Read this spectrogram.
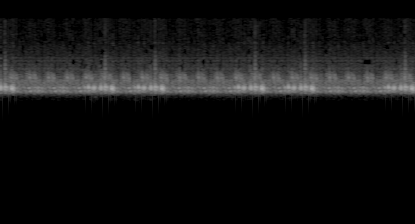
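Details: Calming cricket sounds for deep sleep: shrill, rapid pulsed chirps in clustered bursts, slightly uneven spacing, high-pitched and steady over a soft hiss, with no other sounds.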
